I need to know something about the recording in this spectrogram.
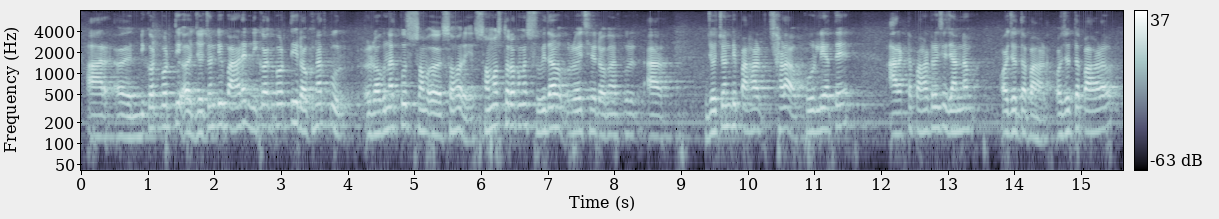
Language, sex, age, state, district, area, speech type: Bengali, male, 30-45, West Bengal, Purulia, urban, spontaneous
